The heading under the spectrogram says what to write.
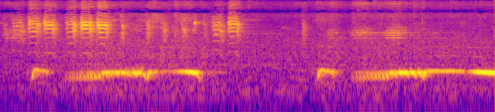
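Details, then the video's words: Dove cooing twice, each a brief upslurred note followed by a long level mellow hoot, against continuous background noise with scattered chirping of small birds. "amazing dove sound"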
